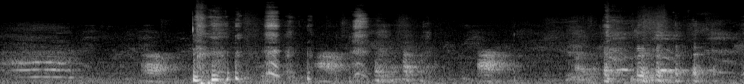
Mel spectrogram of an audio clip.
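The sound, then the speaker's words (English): A person vocally imitates a rutting moose in mating season: a drawn-out throaty tone, then a series of harsh, breathy grunts and cough-like bursts, loud. “Uh, uh, a really testosterone-filled moose sounds like this.”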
